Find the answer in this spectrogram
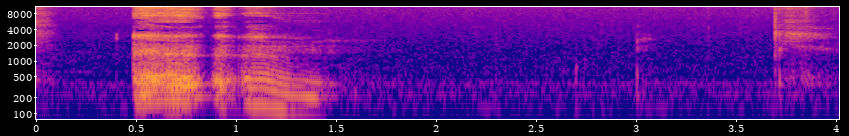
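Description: A man coughing to clear his throat, once, about half a second in and lasting about a second.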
